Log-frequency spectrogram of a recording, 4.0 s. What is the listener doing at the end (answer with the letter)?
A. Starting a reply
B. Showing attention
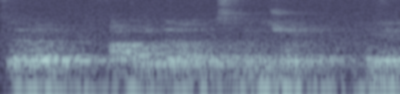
B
